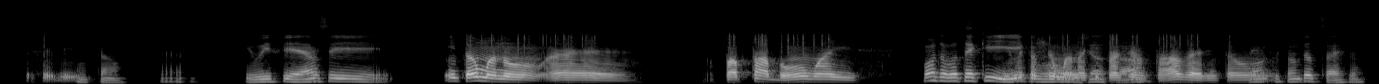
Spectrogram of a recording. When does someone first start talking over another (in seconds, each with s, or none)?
10.0 s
